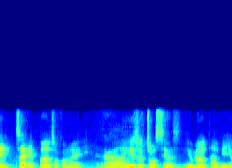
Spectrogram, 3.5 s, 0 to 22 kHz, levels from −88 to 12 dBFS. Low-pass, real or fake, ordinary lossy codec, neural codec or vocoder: none; fake; none; codec, 16 kHz, 1 kbps, X-Codec, WavLM features, trained on Multilingual LibriSpeech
